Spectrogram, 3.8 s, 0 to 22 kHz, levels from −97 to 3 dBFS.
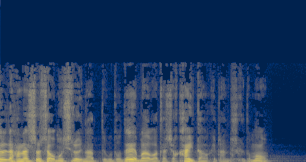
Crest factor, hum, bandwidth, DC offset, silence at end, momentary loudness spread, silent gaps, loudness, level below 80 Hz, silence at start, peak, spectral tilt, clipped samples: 20 dB; none; 13.5 kHz; under 0.1%; 0.5 s; 14 LU; none; -22 LUFS; -52 dBFS; 0 s; -4 dBFS; -5.5 dB/octave; under 0.1%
